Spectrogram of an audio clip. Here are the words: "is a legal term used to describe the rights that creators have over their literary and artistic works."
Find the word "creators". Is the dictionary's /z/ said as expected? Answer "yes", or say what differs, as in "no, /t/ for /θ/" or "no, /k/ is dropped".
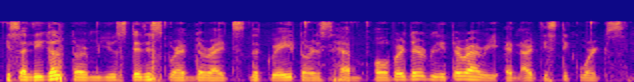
no, /s/ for /z/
